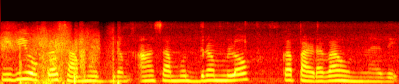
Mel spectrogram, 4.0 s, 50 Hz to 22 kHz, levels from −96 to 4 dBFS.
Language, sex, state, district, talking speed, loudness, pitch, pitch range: Telugu, female, Telangana, Mahabubabad, 120 wpm, -19 LUFS, 225 Hz, 210-250 Hz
